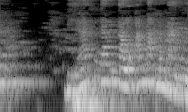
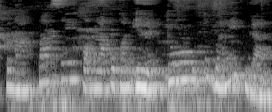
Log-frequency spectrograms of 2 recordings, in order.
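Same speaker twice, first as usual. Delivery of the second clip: put-on kneel at eye level and ask the child kindly; gentle mother's voice, growing softer; 6 dB quieter than usual. Shown as a demonstration. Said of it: "Dengan nada yang lembut".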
